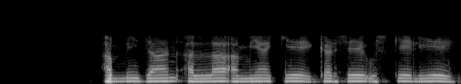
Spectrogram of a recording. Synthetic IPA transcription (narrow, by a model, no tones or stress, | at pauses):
ɐmːiːd͡ʒaːnɐlːaːɐmijãkeɡʱɐɾseʊskelie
